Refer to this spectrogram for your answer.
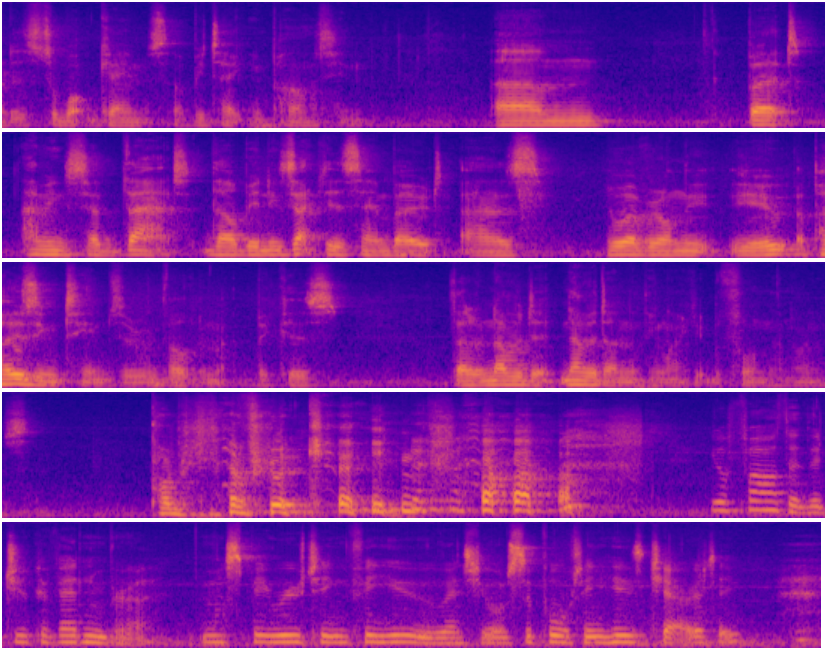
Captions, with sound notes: as to what games they'll be taking part in, but having said that, they'll be in exactly the same boat as whoever on the opposing teams are involved in that, because they'll have never done anything like it before in their lives, I probably never again. (laughs) - Your father, the Duke of Edinburgh must be rooting for you as you are supporting his charity?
